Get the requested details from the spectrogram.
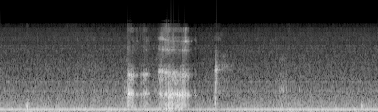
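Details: Burping again: a single drawn-out, gurgling belch over a steady low engine-like hum.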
